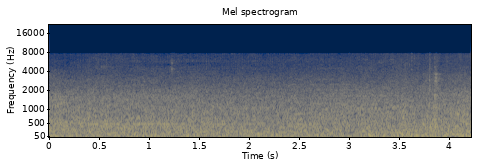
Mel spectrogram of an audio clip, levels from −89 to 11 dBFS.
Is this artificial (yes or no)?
no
